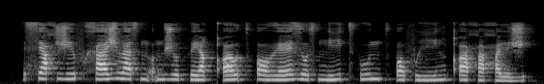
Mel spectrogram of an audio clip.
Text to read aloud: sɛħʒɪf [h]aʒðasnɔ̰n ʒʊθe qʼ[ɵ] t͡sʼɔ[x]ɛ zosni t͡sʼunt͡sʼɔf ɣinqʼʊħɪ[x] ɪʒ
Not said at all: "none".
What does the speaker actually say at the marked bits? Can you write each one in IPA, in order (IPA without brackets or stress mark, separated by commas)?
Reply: x, o, ɣ, ħ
